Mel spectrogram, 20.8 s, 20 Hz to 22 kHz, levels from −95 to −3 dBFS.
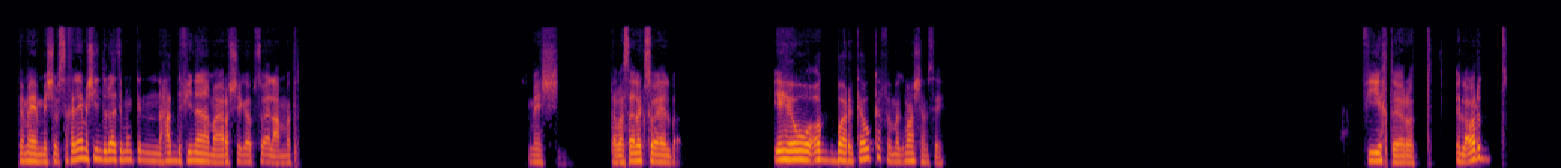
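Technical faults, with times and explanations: Nothing in this speech recording calls for a technical note, so there's nothing to list here.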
